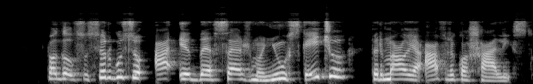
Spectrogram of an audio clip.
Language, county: Lithuanian, Klaipėda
